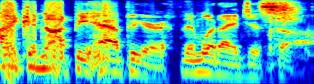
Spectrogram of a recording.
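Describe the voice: A man puts on a character voice with a fairly low pitch, a bright, sharp tone, and a husky, rough edge with vocal fry. He speaks at a moderate pace with lively intonation.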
